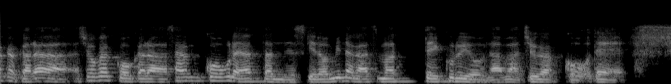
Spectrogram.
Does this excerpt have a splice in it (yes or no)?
no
